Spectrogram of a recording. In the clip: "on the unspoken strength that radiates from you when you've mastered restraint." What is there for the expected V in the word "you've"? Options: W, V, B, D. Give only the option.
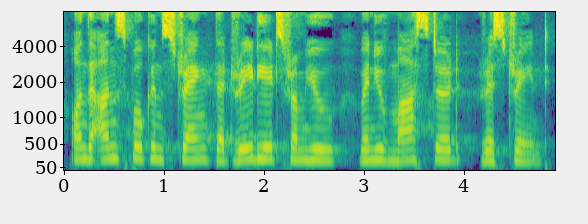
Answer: V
